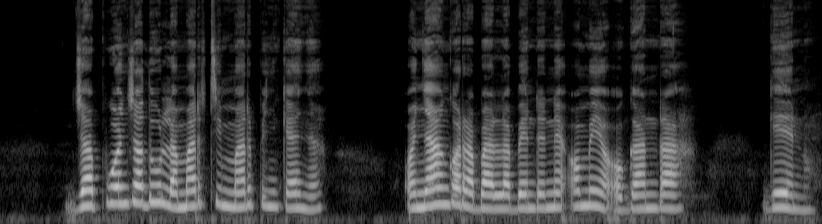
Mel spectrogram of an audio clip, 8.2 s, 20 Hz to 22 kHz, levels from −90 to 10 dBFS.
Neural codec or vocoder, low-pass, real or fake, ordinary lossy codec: none; none; real; none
